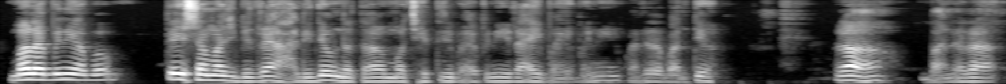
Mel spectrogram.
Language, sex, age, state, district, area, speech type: Nepali, male, 60+, West Bengal, Kalimpong, rural, spontaneous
